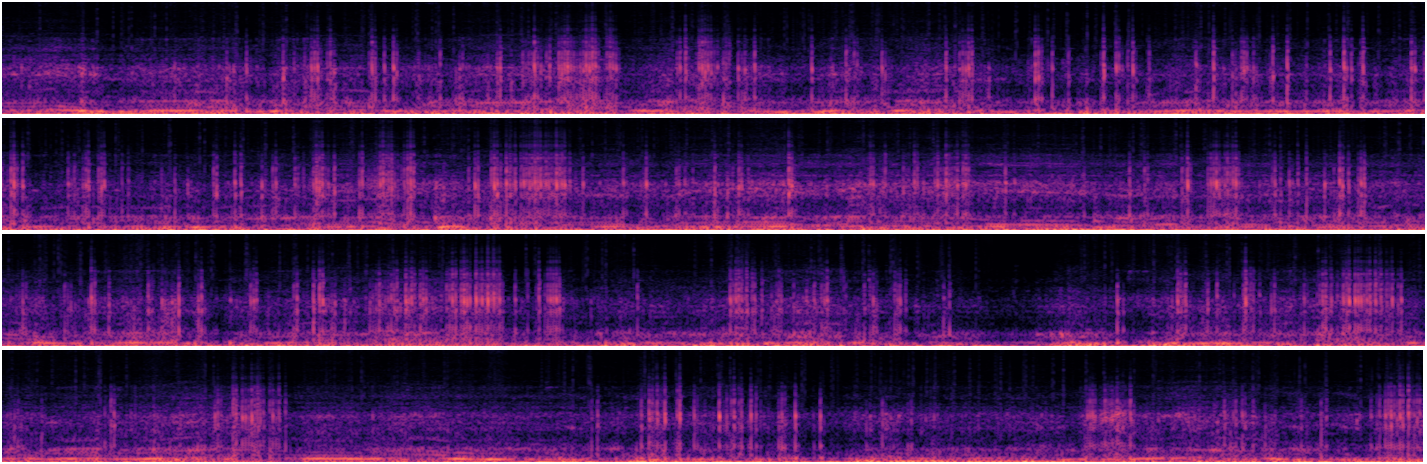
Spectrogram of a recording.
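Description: Off-road racing special's engine running hard under load, heard from onboard, with many short knocks and rattles as the caged vehicle bounces over the rough dirt course.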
